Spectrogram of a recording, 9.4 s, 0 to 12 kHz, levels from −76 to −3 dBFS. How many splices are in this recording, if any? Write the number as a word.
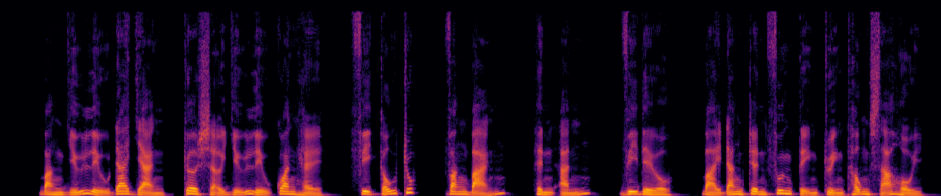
one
